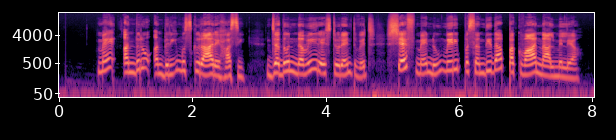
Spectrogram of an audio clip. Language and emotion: Punjabi, happy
